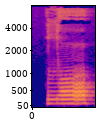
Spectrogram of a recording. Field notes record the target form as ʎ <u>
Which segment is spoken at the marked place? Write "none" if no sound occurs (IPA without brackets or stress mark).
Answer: o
